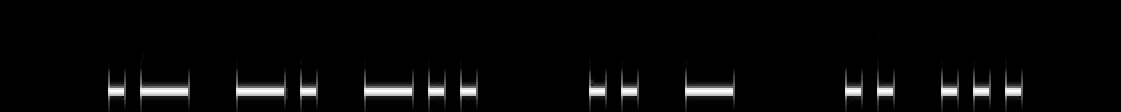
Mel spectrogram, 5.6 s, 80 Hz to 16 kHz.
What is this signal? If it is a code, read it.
Morse code, heard as a keyed tone, about 15 wpm, 700 Hz. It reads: AND IT IS
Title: Sets of 3 Words 15wpm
